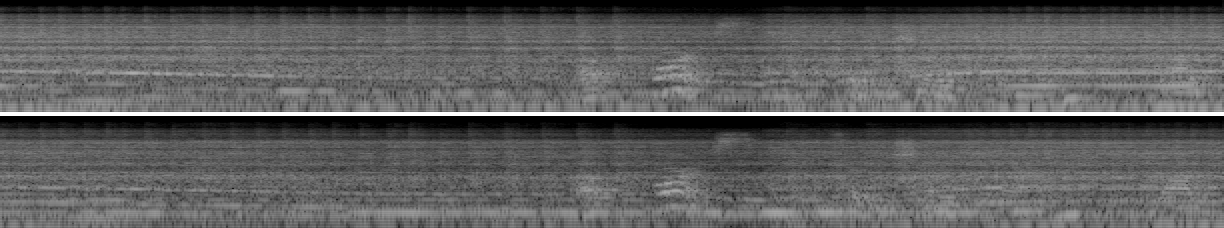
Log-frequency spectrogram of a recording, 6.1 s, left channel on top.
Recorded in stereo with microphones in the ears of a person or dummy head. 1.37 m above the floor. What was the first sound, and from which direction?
An engine running, 65° left (ahead or behind).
